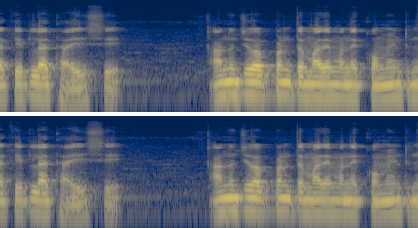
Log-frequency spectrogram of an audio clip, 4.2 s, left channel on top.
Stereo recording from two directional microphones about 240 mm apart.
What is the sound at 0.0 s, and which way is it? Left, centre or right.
Speech, centre.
